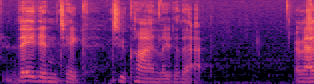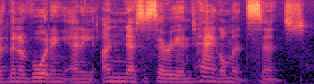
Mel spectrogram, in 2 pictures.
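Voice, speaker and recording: A woman's voice: fairly even intonation, moderate pace, fairly bright tone. A woman playing a guarded, plain-spoken American man in an audiobook story, laconic and hesitant. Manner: laconic, hesitant, low-key.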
